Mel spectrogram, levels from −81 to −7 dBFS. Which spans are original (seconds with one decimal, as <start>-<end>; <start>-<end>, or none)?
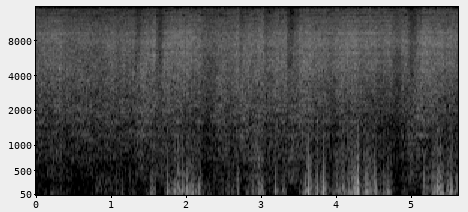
0.0-5.6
